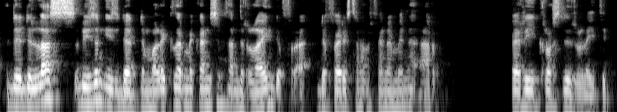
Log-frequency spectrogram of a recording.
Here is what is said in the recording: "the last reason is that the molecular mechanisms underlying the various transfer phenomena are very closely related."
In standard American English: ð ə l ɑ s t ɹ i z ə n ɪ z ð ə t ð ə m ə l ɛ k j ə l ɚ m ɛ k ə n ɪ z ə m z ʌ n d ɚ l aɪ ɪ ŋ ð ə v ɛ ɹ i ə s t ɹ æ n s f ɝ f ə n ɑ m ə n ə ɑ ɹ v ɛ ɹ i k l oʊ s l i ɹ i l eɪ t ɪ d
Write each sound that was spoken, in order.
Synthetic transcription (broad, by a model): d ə l ɑ s t ɹ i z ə n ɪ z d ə t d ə m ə l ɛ k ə l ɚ m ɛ k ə n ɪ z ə m s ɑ n d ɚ l aɪ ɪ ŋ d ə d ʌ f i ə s t æ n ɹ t f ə n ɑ m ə n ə ɑ ɹ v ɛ ɹ i k l oʊ s l i ɹ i l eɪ t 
